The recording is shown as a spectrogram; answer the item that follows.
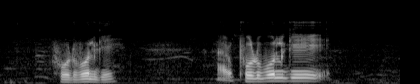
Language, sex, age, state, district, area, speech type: Santali, male, 18-30, West Bengal, Uttar Dinajpur, rural, spontaneous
